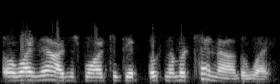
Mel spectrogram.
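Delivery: ordinary talk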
